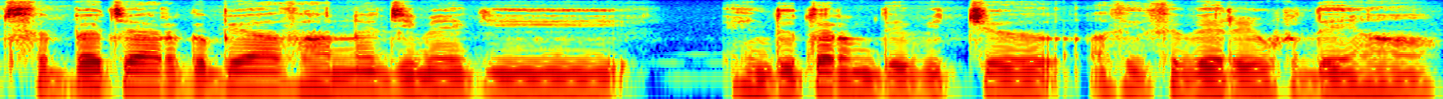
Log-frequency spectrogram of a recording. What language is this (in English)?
Punjabi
